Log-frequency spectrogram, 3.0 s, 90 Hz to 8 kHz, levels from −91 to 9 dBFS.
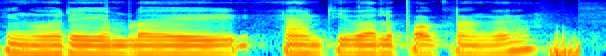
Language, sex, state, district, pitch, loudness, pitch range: Tamil, male, Tamil Nadu, Kanyakumari, 110 Hz, -17 LUFS, 110-115 Hz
